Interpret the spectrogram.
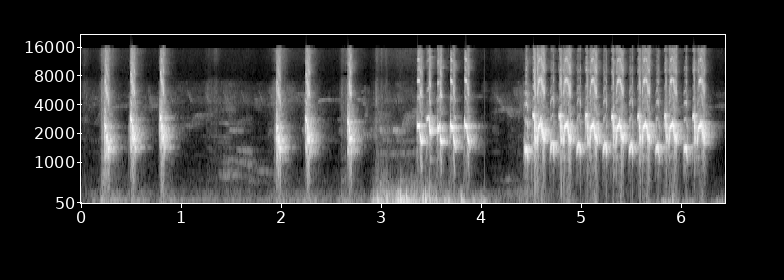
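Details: Provoking fight song of a yellow-vented bulbul, meant to make other bulbuls respond: a few spaced liquid whistles, then fast chattering bursts of bubbly notes, with a brief low rumble in the middle.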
